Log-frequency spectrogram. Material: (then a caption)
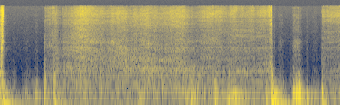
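Paper. A thin, flat brown paper envelope held in front of a microphone is scratched with fingertips and nails, producing a soft, low, muffled rustling and scraping. A few louder thumps stand out, the sharpest near the end.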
